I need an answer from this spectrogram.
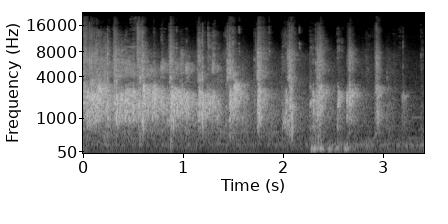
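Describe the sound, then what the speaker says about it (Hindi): Clapping from a webinar audience for a diabetes doctor, a ragged burst of hand claps that starts dense and thins into separate, uneven claps toward the end, moderately loud and close. "सर के लिए एक बार और जोरदार तालियां।"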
